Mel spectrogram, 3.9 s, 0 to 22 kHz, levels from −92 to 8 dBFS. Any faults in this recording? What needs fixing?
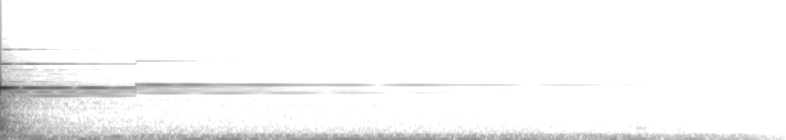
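From 0.68 s to the end, the music jumps about 9% faster and roughly 1.5 semitones sharp, a classic wrong sample rate. Speed and pitch rise together, which fits 44.1 kHz material being played back at 48 kHz with no conversion. To prevent it, make sure the playback chain resamples to the device rate, or opens the device at the file's own rate.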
